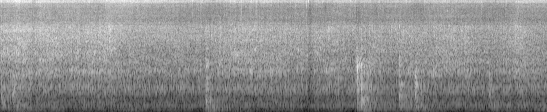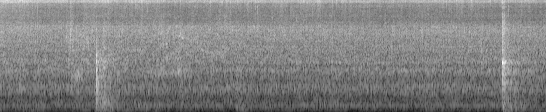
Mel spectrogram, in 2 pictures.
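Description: Potatoes and cauliflower hiss and sizzle steadily in hot oil after a splash of water goes into the pan, with a few sharp clacks of stirring rising above the constant frying.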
